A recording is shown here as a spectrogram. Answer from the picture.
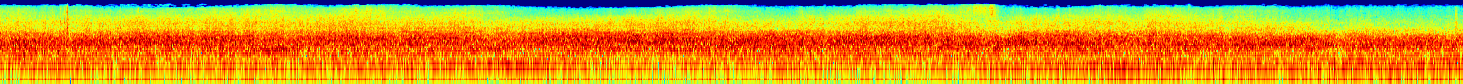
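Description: Steady, loud noise from a passenger train, with a faint low hum underneath.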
